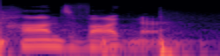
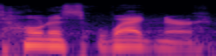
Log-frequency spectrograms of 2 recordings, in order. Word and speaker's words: Honus Wagner: So I think we can It's actually It's actually since he's German, it's actually pronounced Hans Vagner.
